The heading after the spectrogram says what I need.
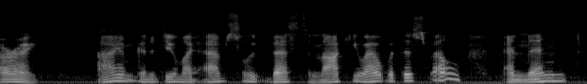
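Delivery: muttered under breath. Secretly telling the prisoner the plan: under his breath. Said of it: "under my breath".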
